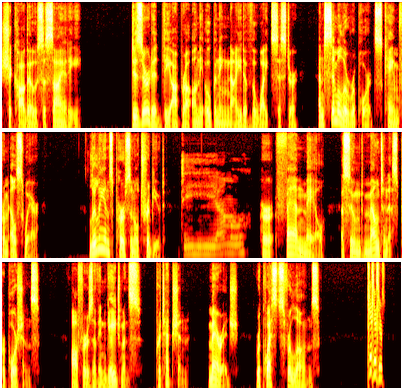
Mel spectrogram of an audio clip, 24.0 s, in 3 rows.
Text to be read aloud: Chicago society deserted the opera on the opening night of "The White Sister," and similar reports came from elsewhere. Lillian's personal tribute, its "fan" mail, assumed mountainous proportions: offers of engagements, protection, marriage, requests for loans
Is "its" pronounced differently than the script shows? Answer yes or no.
yes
